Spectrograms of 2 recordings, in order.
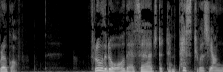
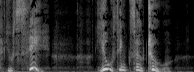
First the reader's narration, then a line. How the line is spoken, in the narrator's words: Dora cried triumphantly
